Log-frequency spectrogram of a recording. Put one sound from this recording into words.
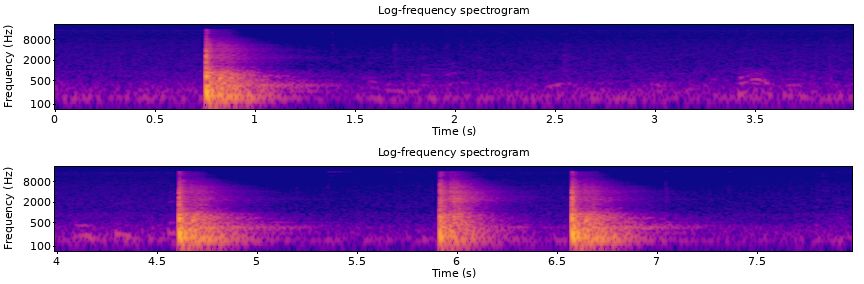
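A rifle fires loud single shots that echo briefly indoors.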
